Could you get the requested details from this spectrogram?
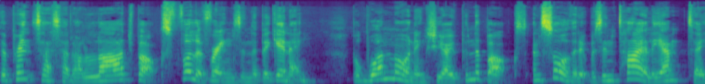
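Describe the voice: Intonation here is lively. It is plain reading aloud.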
